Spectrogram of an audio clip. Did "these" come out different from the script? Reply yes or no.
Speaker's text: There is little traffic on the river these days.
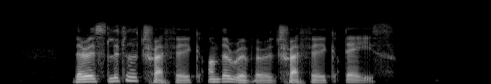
yes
